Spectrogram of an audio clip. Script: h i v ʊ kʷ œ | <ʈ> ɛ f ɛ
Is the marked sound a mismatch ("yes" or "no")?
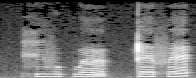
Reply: no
